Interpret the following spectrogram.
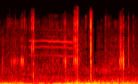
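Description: A kitten meowing once, about half a second in, with a few sharp snips of scissors cutting through lionfish fin spines.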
